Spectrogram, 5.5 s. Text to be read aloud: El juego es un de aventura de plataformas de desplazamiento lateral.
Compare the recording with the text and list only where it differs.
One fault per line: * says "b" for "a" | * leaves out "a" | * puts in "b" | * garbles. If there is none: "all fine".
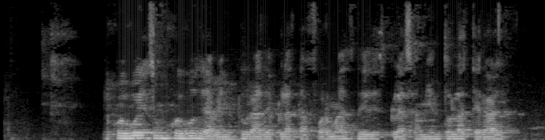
* puts in "juego"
